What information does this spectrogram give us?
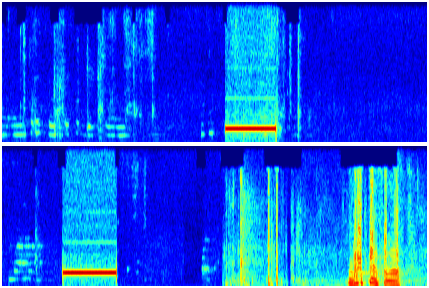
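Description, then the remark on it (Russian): A telephone rings twice on a call to the company Konfu group's line, each ring a steady, loud buzzing tone under a second long with a pause of a few seconds between, followed by a person starting to speak. “Наберите добавочный номер или дождитесь ответа.”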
